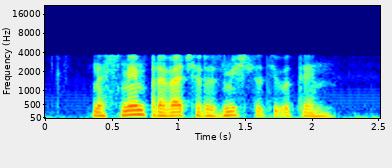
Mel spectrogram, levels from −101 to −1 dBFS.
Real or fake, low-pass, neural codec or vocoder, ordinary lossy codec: real; 3.6 kHz; none; none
